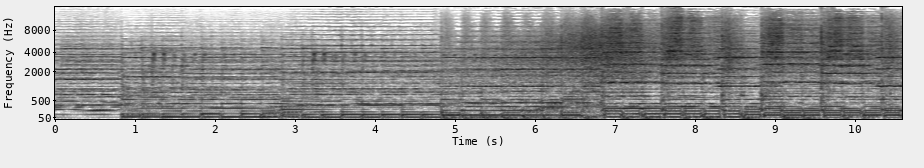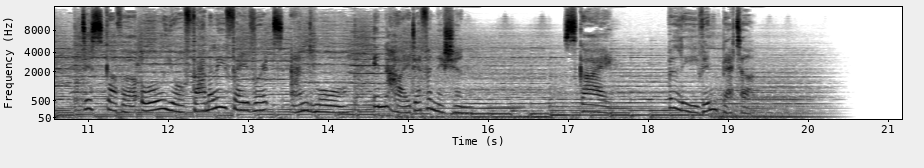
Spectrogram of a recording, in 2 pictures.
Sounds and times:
Music: 0.0s - 20.7s
Speech: 10.9s - 15.8s, 17.0s - 17.6s, 18.2s - 19.4s.

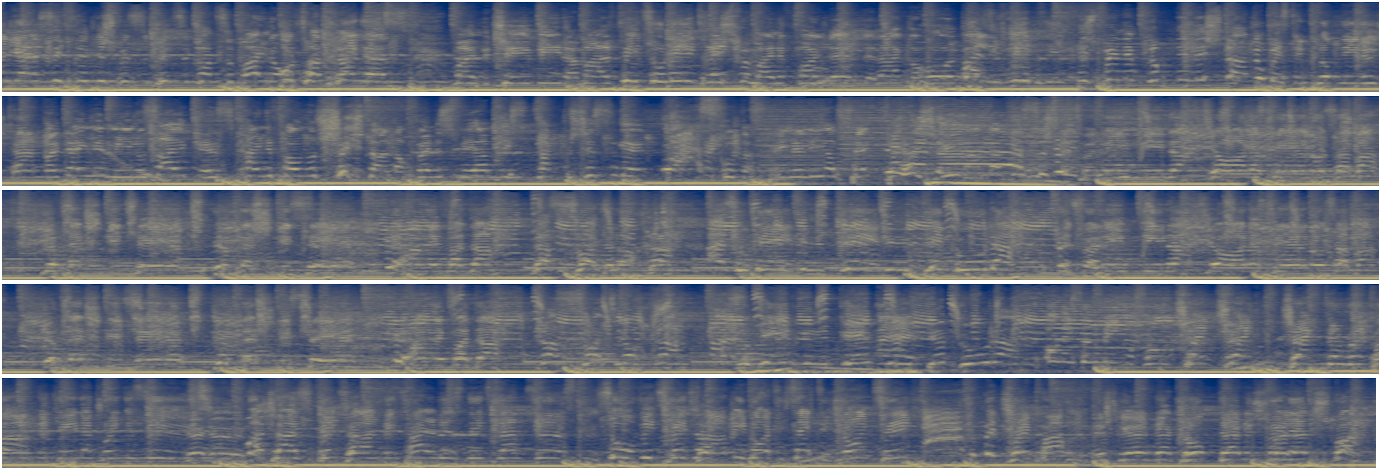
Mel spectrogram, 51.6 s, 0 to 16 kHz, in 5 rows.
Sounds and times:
Music: 0.0s - 51.6s.

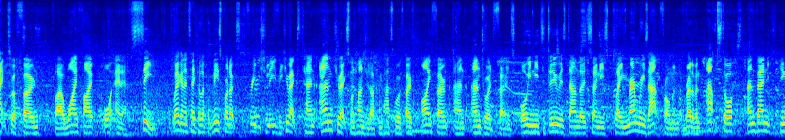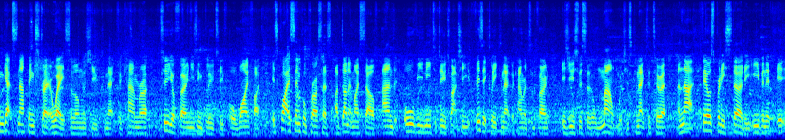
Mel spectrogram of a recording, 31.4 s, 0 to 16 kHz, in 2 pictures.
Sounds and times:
Speech: 0.0s - 31.4s.

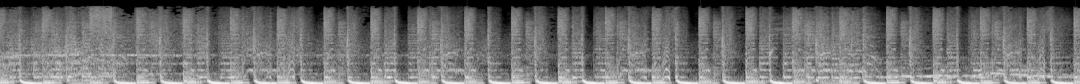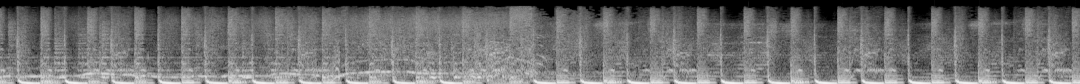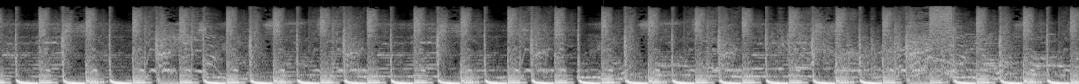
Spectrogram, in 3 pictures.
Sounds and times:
Dance music: 0.0s - 32.3s
Electronic dance music: 0.0s - 32.3s.

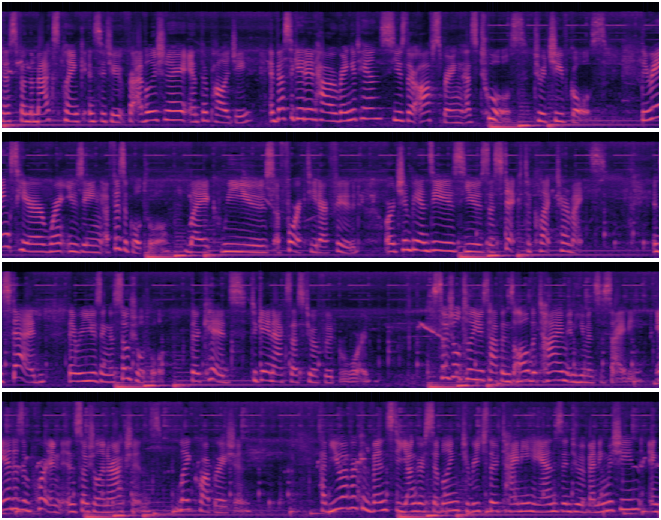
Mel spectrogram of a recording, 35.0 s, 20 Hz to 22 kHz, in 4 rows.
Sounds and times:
Music: 0.0s - 2.1s, 6.4s - 35.0s
Speech: 0.0s - 16.8s, 17.4s - 22.5s, 23.2s - 29.6s, 30.5s - 35.0s.

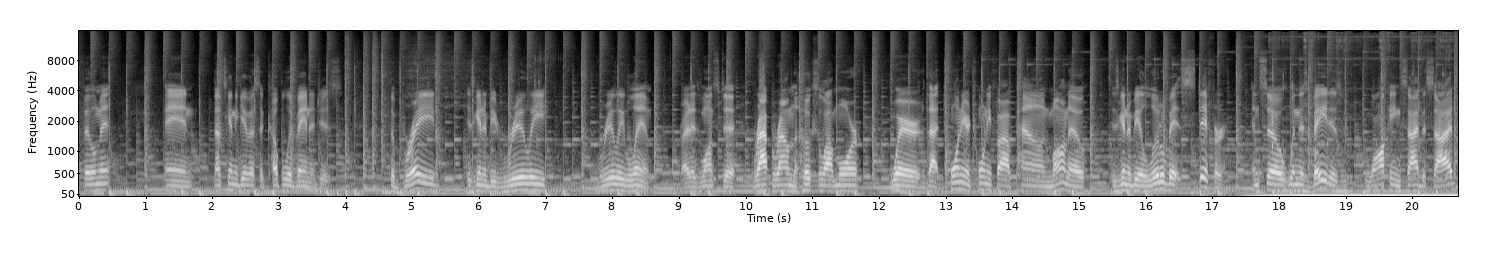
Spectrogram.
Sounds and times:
Speech: 0.0s - 0.5s, 1.3s - 3.9s, 4.7s - 7.0s, 7.8s - 20.6s
Music: 0.0s - 20.6s.

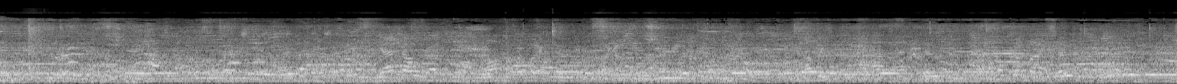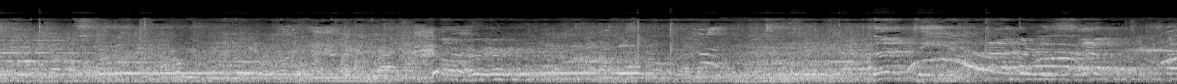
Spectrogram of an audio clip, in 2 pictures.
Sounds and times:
Speech: 0.0s - 19.0s, 20.4s - 23.5s
Inside, public space: 0.0s - 23.5s
Music: 0.0s - 23.5s.

